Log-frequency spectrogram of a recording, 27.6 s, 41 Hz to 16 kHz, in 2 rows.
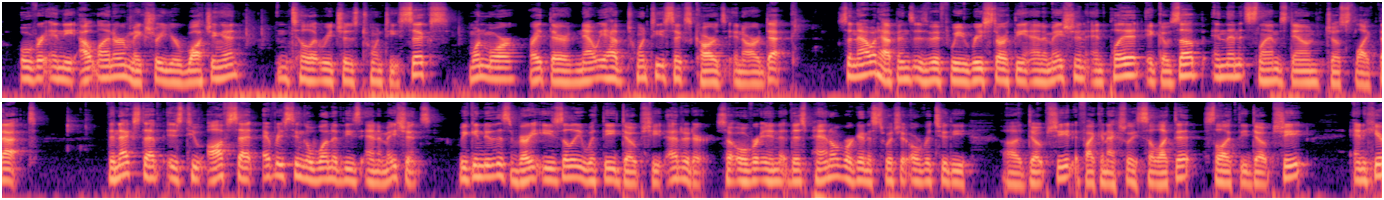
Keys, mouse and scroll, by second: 0.4 scroll down 1, 0.7-1.0 shift+r, 1.3-1.8 scroll down 9, 1.8-2.6 shift+r, 2.8-3.4 scroll down 9, 3.4-3.7 shift+r, 3.8-4.4 scroll down 5, 4.4 shift+r, 5.1-7.1 scroll down 4, 7.1-7.8 scroll down 8, 7.8 shift+middle click, 9.3-10.6 drag, 10.6 space, 12.5 space, 12.8-13.3 scroll up 3, 13.3 shift+middle click, 13.9-14.3 shift+scroll up 3, 14.3 shift+middle drag, 14.6-15.4 scroll up 4, 15.4-15.8 shift+middle drag, 15.8-18.8 scroll up 2, 19.1-27.6 drag.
